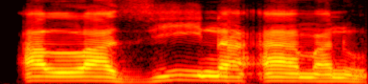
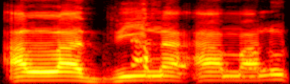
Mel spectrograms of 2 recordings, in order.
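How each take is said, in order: First: The consonant after 'alla' is a 'z' sound. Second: The consonant after 'alla' is a 'dh' sound. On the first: The speaker calls it wrong. "dibacanya allazina amanu" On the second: The speaker calls it right. "misalnya huruf"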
